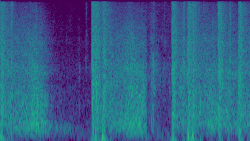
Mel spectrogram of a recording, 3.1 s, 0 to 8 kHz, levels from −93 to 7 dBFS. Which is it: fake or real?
real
